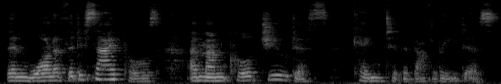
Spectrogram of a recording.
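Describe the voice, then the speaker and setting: A woman reading a story aloud for children, expressive, explaining things simply as a teacher would. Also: fairly low pitch, measured pace, echoey room.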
